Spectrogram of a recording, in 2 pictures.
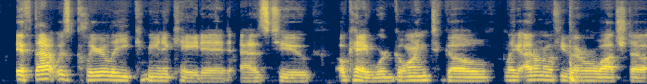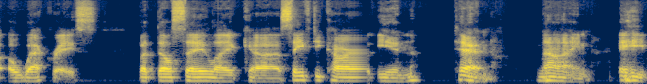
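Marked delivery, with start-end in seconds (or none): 9.3-13.0 slow robotic computer announcer voice. Explaining how a race counts down to the safety car, computer voice. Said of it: "in this computer voice".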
